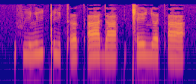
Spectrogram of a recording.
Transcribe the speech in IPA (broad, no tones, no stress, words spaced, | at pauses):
filiǃi tʼɜkʼada | ǁeʎɜ tʼa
